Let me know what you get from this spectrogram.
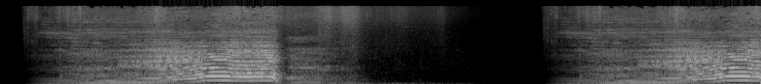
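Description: A cow gives a long, deep moo that rises and swells, then a second one begins.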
